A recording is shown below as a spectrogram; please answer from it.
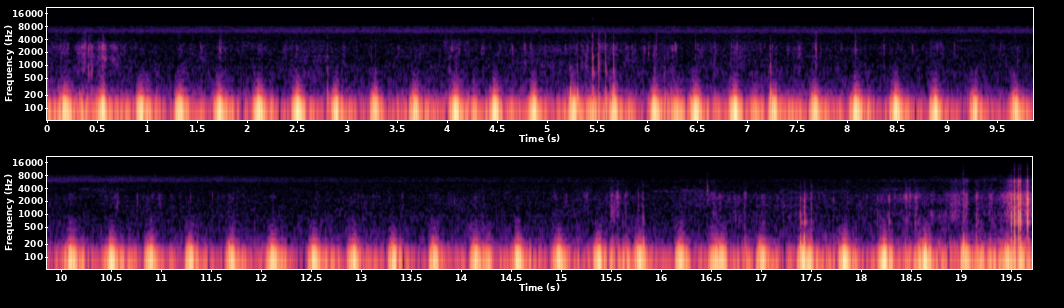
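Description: Regular low thumps, about two and a half a second, with scattered light clicks and rattles, picked up by an action camera's microphone on a mountain bike ridden along a dirt forest trail.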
